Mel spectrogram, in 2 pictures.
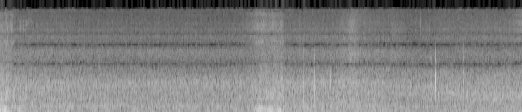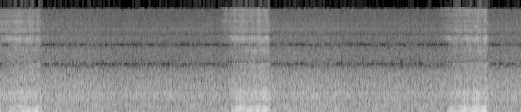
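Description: Soft, low rumbling snores repeating at regular intervals, about four in fifteen seconds, over steady room hum; ordinary snoring.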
